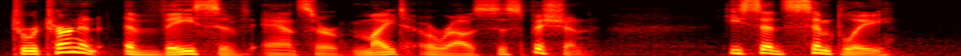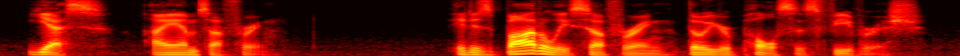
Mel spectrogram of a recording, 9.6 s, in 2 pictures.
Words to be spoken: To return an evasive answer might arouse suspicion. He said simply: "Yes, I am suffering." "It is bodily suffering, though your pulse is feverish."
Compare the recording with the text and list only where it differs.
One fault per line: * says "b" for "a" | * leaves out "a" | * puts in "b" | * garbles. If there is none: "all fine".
all fine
